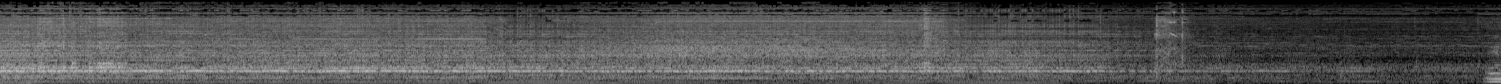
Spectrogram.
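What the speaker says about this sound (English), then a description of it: "It's real easy to clean them up with a wire brush and a drill." A power drill spins a wire brush against Subaru WRX engine case bolt washers during an engine rebuild, giving a steady close abrasive whir with scratchy rubbing that runs most of the clip and eases off near the end.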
